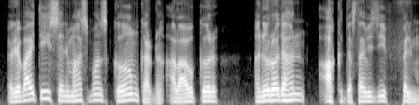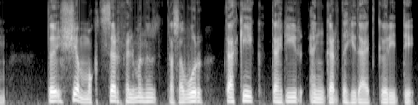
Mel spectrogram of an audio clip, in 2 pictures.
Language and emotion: Kashmiri, neutral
